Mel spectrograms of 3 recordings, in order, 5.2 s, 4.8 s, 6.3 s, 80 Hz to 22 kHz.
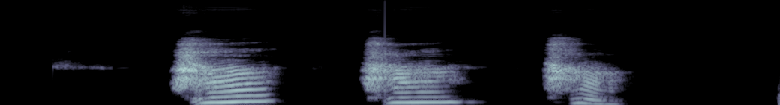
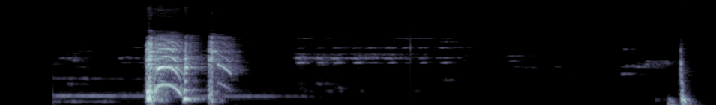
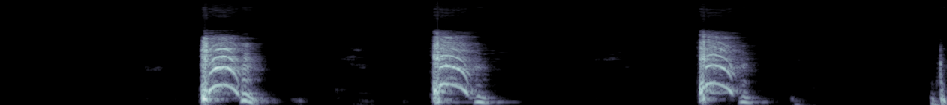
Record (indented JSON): {
  "exhalation_length": "5.2 s",
  "exhalation_amplitude": 16294,
  "exhalation_signal_mean_std_ratio": 0.46,
  "cough_length": "4.8 s",
  "cough_amplitude": 32768,
  "cough_signal_mean_std_ratio": 0.23,
  "three_cough_length": "6.3 s",
  "three_cough_amplitude": 32768,
  "three_cough_signal_mean_std_ratio": 0.29,
  "survey_phase": "beta (2021-08-13 to 2022-03-07)",
  "age": "45-64",
  "gender": "Female",
  "wearing_mask": "No",
  "symptom_fatigue": true,
  "symptom_onset": "12 days",
  "smoker_status": "Never smoked",
  "respiratory_condition_asthma": false,
  "respiratory_condition_other": false,
  "recruitment_source": "REACT",
  "submission_delay": "5 days",
  "covid_test_result": "Negative",
  "covid_test_method": "RT-qPCR",
  "influenza_a_test_result": "Negative",
  "influenza_b_test_result": "Negative"
}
